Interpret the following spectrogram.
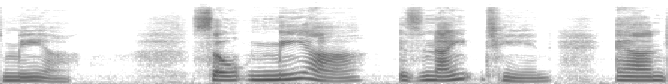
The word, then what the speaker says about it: Miya: this is where mia have i been saying maya i believe it's pronounced mia so mia is 19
